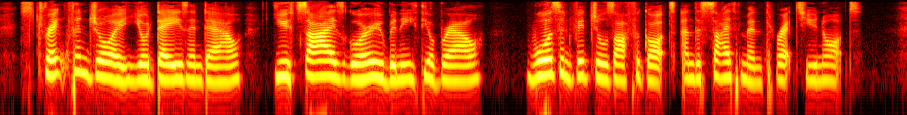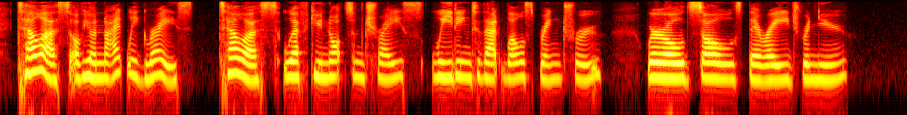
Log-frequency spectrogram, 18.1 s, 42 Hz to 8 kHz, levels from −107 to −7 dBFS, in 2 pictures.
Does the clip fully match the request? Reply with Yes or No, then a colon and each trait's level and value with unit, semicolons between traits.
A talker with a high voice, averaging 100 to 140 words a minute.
No: high, 225 Hz; average, 155 wpm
